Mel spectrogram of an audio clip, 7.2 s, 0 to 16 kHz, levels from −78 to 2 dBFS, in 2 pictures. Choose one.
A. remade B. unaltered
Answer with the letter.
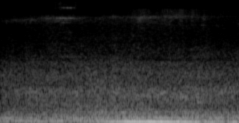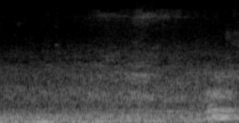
B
